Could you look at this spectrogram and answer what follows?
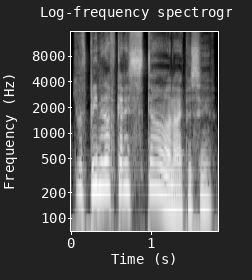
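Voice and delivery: lightly voiced eager scientist; a hint of a keen young chemist; eager Holmes. Holmes explaining his new reagent, eagerly.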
